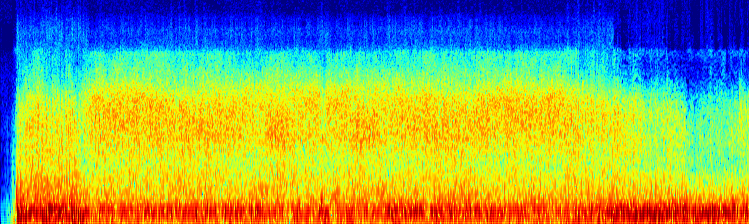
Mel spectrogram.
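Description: A loud, unbroken barrage of fireworks explosions, the booms blurring into a dense rumbling crackle that keeps going for about nine seconds with no one talking.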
